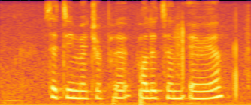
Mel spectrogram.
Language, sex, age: English, female, 19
